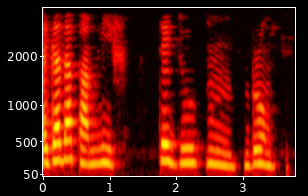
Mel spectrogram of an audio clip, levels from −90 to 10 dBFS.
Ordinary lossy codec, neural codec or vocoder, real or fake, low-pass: none; none; real; 3.6 kHz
